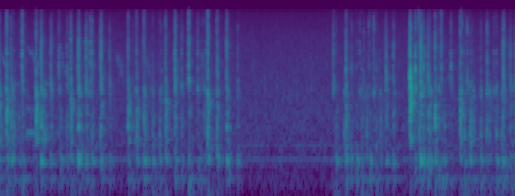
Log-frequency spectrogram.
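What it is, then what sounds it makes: Laptop keyboard, typing. Fingertips tap fast on a MacBook Pro laptop keyboard with plastic keycaps set in an aluminium body, making quick, bright, crisp clicks with no ring. The typing pauses for about a second partway through, leaving only a faint low hum, then resumes with a sharper burst of keystrokes.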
